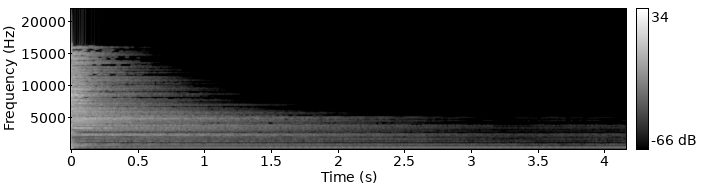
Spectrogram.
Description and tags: CC17-ZAMThn-Bl~v04
A 1-shot sample taken of a 17-inch diameter Zildjian Medium Thin Crash cymbal, recorded with an MXL 603 close-mic and two Peavey electret condenser microphones in an XY pair. The cymbal has a hairline crack beneath the bell region, which mostly only affects the sound when the edge is crashed at high velocities. The files are all 200,000 samples in length, and crossfade-looped with the loop range [150,000...199,999]. Just enable looping, set the sample player's sustain parameter to 0% and use the decay and/or release parameter to fade the cymbal out to taste.
Notes for samples in this pack:
Playing style:
Bl = Bell Strike
Bw = Bow Strike
Ed = Edge Strike
1-shot, velocity, multisample, cymbal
